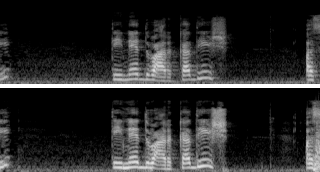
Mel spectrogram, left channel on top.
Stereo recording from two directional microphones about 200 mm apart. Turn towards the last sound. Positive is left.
turn(degrees=-45)  # may be behind; listen again after turning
